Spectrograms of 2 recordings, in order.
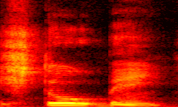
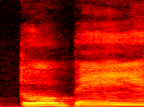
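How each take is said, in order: First: The verb is said in full, with every syllable. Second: The verb is shortened, losing its first syllable. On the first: "ao invés de estou bem" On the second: "a pessoa fala obrigado, tô bem"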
